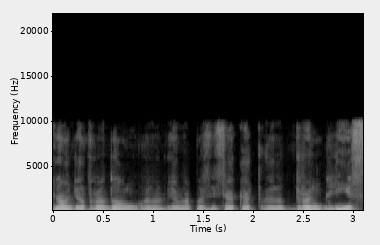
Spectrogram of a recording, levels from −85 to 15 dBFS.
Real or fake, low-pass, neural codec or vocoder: fake; 9.9 kHz; autoencoder, 22.05 kHz, a latent of 192 numbers a frame, VITS, trained on one speaker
